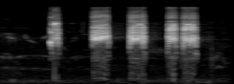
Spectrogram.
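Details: Black francolin calling: one short click followed by three loud, harsh, grating bursts, the last two doubled, spaced about a third of a second apart, in otherwise quiet surroundings.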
